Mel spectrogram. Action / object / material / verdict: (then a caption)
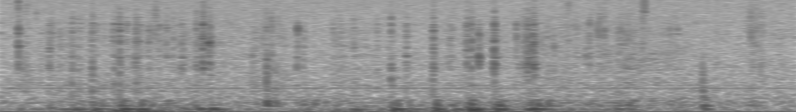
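scrape / bar of soap cut with a utility knife blade / soap / none. A utility knife blade scrapes and cuts flakes off a solid black and white bar of soap held in the hand. Quick, irregular scratchy ticks and crisp flicks sound over a low, steady background hum.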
